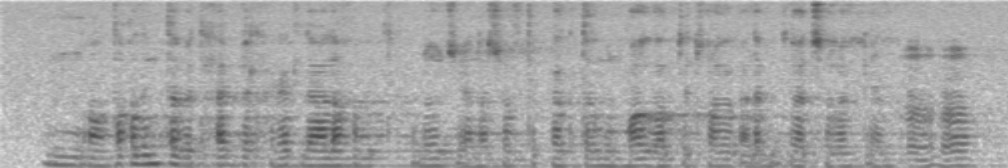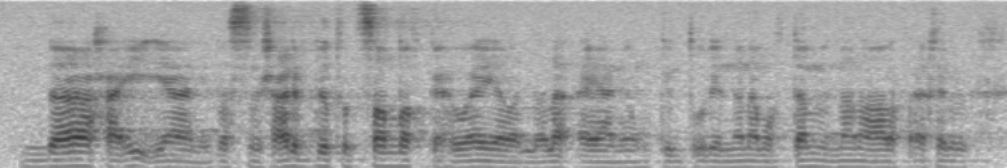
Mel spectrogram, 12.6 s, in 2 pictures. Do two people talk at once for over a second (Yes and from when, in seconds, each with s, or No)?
No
